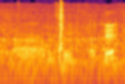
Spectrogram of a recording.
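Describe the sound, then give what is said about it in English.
A boat engine drones steadily on the water for the whole moment, a constant rumbling hum, with brief indistinct voices and a sharp knock breaking over it; the boat carries people, including children, who are being reached by rescuers at sea and are running out of fuel. “Can you please turn the engine off?”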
